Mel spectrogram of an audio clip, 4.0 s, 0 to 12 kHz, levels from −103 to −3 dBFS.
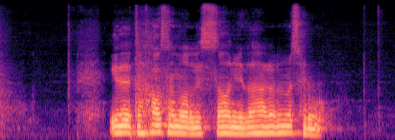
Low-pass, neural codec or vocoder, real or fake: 10.8 kHz; codec, 44.1 kHz, 3.4 kbps, Pupu-Codec; fake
